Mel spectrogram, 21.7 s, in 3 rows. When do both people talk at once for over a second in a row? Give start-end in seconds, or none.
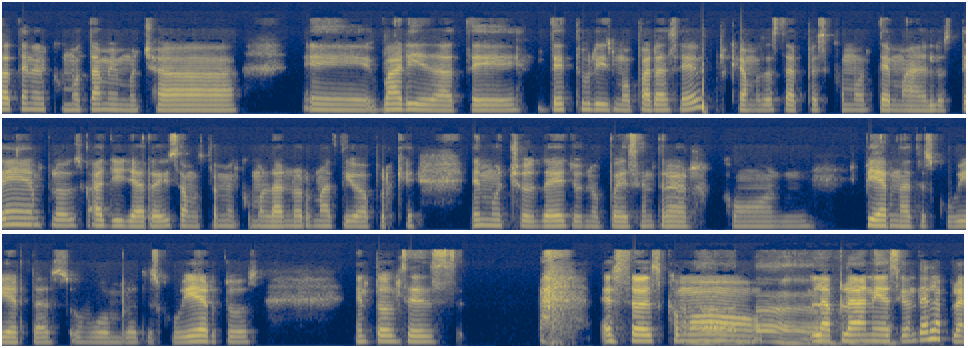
19.5-21.2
